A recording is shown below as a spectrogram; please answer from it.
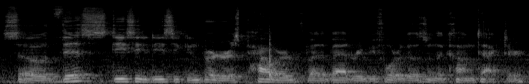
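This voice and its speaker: Low-voiced man in an echoey garage. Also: brisk, noisy background. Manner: thinking aloud, many fillers and restarts. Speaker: vlogger building an electric motorcycle. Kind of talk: casual workshop walkthrough. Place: home garage.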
